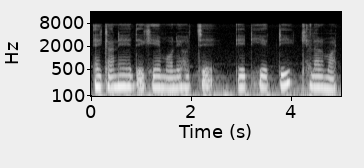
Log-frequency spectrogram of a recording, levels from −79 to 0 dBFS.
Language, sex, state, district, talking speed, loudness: Bengali, male, West Bengal, Alipurduar, 95 wpm, -14 LUFS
